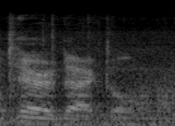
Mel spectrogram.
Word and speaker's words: pterodactyl: pterodactyl okay i guess the p is silent oh that's when you spell pterodactyl it starts with a p it's like a u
